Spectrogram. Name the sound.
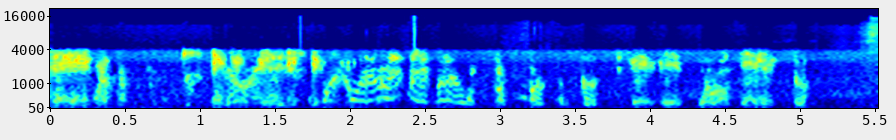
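cartoon duck voice imitation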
